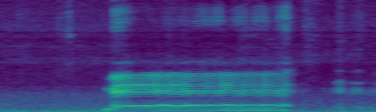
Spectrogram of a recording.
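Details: Goat shortly before being slaughtered for papaitan gives one loud, drawn-out bleat of about a second, steady and wavering with a tremolo, over faint background murmur.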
